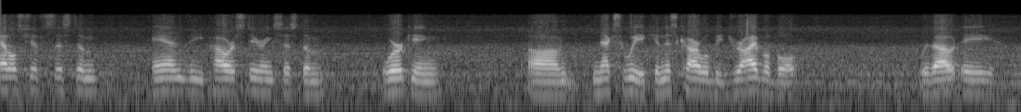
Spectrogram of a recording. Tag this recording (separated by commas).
Speech, inside a large room or hall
